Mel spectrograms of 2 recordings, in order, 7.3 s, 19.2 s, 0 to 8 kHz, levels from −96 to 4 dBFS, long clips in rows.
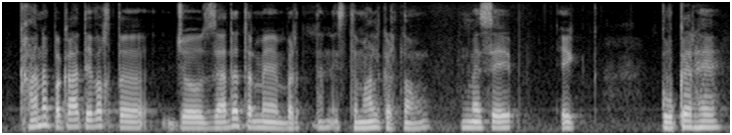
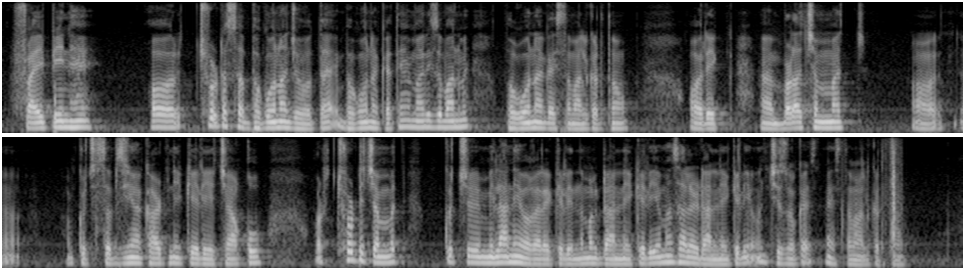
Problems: none marked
